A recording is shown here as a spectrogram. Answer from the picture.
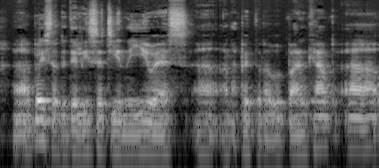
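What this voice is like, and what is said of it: Croaky, hoarse voice. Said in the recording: “You can probably tell from my voice, I'm a bit croaky.”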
